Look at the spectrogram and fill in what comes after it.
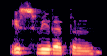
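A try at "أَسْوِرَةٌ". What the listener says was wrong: शुरू में जेर नहीं आती, कभी भी जबर ही आती है, अस्वीरतुन।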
